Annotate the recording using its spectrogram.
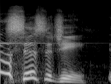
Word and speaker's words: syzygy: You're really close. Okay. – Sizigi. – There you go. Sizigi. The word is Sizigi.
